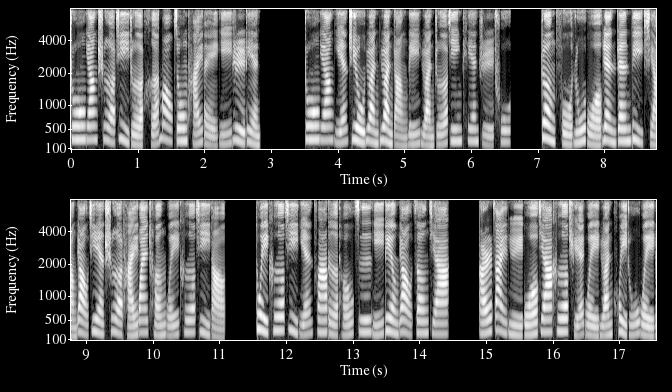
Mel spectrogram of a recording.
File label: Synthetic Speech, News reporting, Mandarin, Using spectrum-progression model and HNM, Pitch: 220Hz; Avg. syllable duration: 220ms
